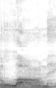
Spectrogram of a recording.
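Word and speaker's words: lame: use baker's used this tool it's called a lamb it is spelled l-a-m-e and it's a lovely lovely tool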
